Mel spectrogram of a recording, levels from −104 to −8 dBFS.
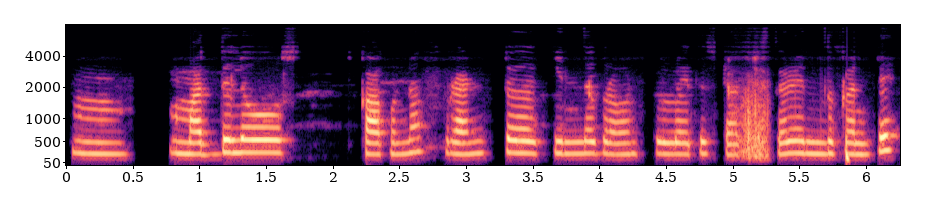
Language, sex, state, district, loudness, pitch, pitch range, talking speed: Telugu, female, Telangana, Karimnagar, -18 LUFS, 250 Hz, 240-270 Hz, 85 wpm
